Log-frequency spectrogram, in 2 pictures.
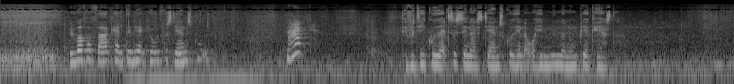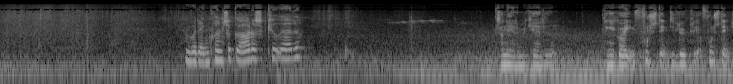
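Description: A woman speaks warmly and close by.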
